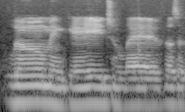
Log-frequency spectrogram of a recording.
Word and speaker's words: Loom: guys and they're obviously you pronounce it Loom yeah Loom okay I I was Lou I don't know no it's loom loom okay do you see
